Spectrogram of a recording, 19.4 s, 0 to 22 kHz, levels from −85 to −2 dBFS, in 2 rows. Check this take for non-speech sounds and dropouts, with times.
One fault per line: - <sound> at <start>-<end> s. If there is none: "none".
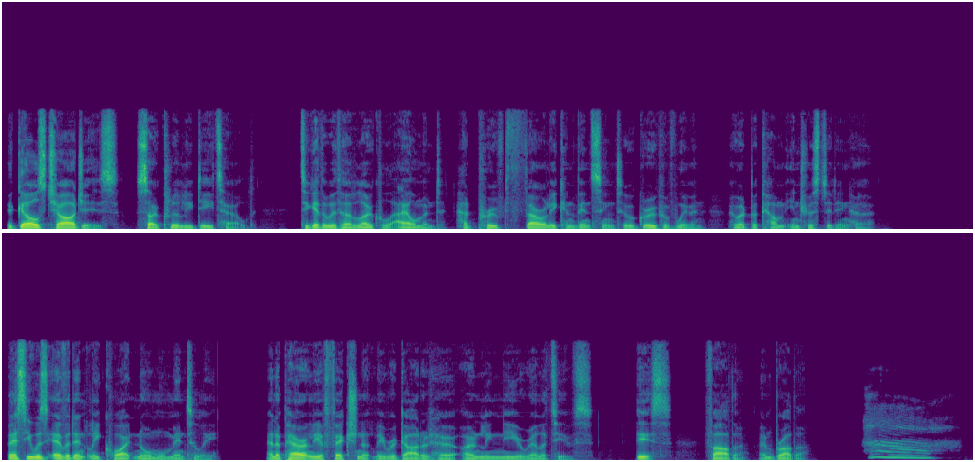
- sigh at 18.3-19.3 s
